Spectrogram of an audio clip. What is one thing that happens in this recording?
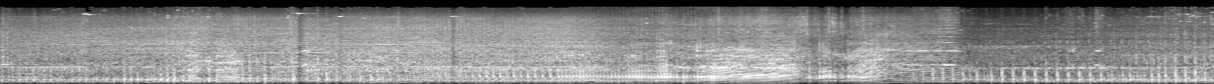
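A motorcycle engine idles and revs up and down in bursts.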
